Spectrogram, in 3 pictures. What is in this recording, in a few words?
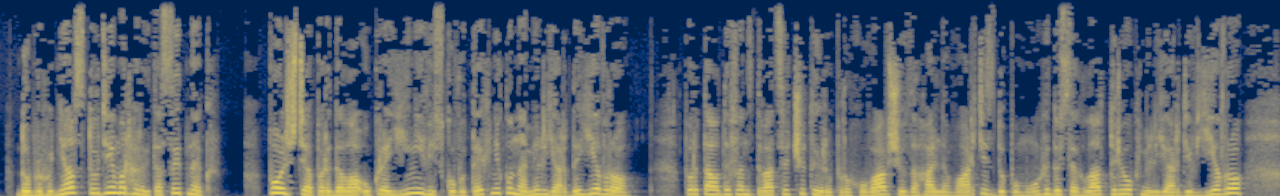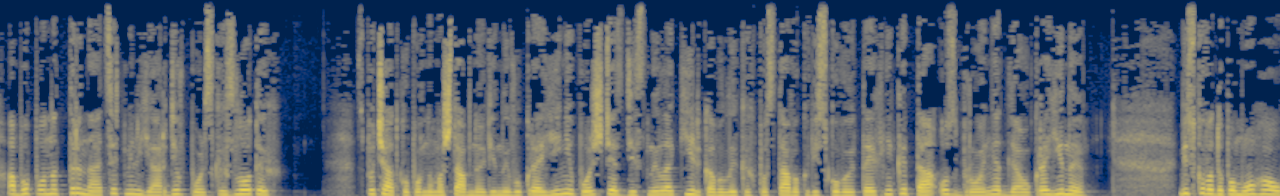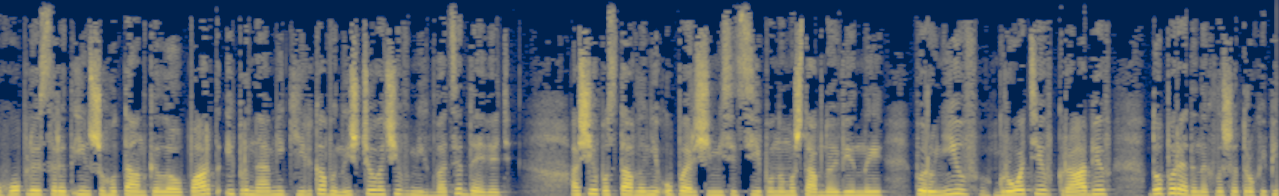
Ukrainian Morning News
